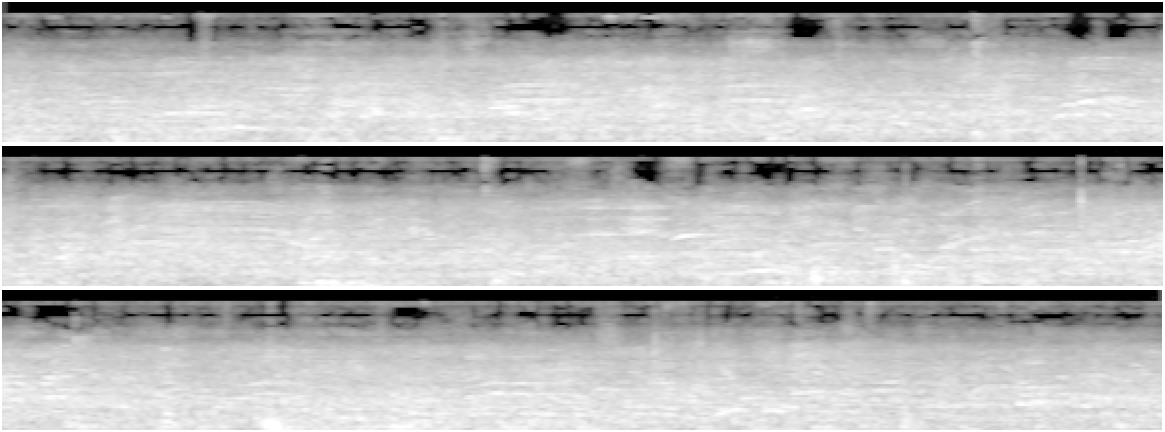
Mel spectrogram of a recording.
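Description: A crowd of children and adults chatter in a large echoing gym.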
